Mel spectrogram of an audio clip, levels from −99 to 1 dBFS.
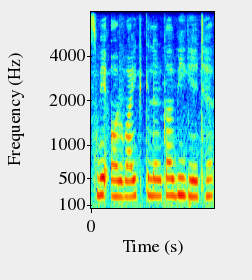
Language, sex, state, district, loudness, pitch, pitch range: Hindi, male, Bihar, Katihar, -15 LUFS, 240 Hz, 235-250 Hz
